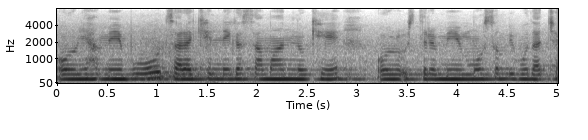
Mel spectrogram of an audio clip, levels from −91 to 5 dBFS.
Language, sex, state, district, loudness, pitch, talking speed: Hindi, female, Arunachal Pradesh, Papum Pare, -14 LUFS, 195 Hz, 225 wpm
